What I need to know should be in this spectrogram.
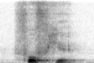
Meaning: trick, skill
- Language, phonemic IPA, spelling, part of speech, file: Dutch, /ˈfufjə/, foefje, noun, Nl-foefje.ogg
